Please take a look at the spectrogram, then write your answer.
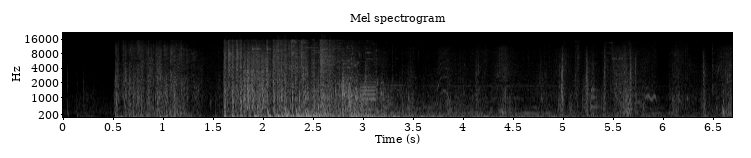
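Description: Gunfire in Call of Duty Warzone: a dense, loud burst of rapid automatic shots rattles on for several seconds, then thins into scattered shots, with no talking.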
